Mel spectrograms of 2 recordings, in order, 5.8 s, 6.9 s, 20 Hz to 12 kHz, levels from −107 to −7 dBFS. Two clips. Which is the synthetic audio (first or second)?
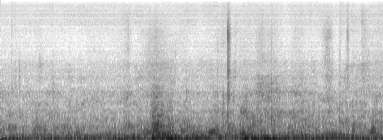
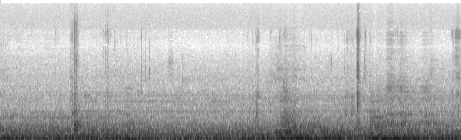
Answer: first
